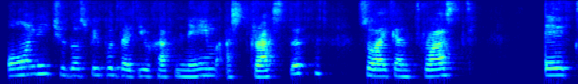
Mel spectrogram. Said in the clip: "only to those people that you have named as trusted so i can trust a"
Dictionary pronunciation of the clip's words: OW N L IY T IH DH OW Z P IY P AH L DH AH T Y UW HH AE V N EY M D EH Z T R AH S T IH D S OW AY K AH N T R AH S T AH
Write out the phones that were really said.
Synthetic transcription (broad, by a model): OW N L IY T IH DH OW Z P IY P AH L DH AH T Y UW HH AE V N EY M AA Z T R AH S T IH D S OW AY K AH N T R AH S T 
